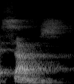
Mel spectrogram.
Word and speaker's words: Psalms: So P is silent. Yeah, Psalms.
